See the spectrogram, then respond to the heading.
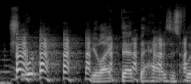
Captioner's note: laughs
